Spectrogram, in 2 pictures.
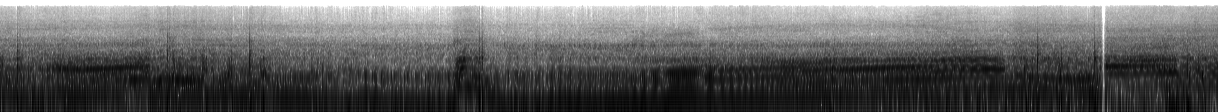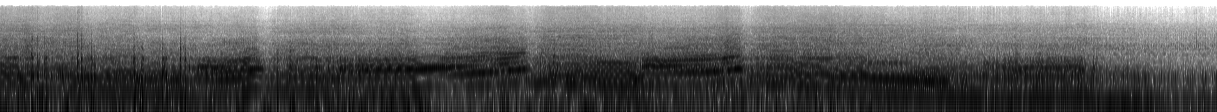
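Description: Superbike's inline-four engine under way, its revs climbing and dropping again and again as the rider accelerates, changes gear and rolls off the throttle. A couple of quick sharp rev peaks come late on, and the engine settles to a lower, steadier note near the end.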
